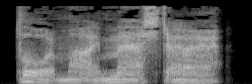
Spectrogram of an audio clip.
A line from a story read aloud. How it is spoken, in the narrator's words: Tiny rumbled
